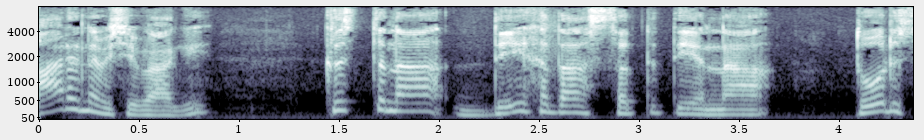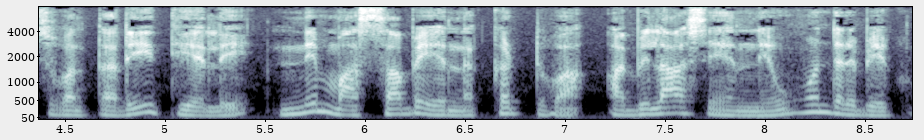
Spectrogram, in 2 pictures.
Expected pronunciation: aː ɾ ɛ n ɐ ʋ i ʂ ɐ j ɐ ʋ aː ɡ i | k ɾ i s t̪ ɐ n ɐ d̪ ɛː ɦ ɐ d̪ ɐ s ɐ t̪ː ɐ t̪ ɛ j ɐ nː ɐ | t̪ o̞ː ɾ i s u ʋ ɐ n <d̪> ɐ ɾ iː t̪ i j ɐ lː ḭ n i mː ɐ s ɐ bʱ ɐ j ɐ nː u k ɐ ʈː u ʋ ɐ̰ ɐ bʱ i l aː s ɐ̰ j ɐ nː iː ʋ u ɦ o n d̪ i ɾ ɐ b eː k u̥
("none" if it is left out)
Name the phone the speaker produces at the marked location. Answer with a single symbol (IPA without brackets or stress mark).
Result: t̪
